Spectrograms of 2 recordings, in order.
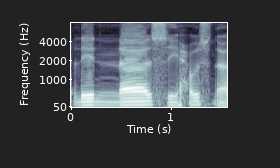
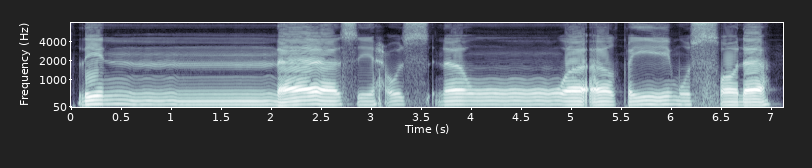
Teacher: Pada lafal nun berharakat tasydid itu wajib ditahan suara n ya. Nah, ini yang kita namakan dengan gunnah.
